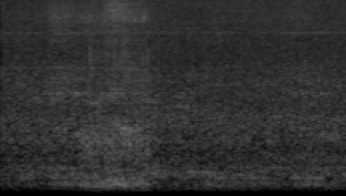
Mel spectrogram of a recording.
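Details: Pekingese dog (Canis lupus familiaris), snoring.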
